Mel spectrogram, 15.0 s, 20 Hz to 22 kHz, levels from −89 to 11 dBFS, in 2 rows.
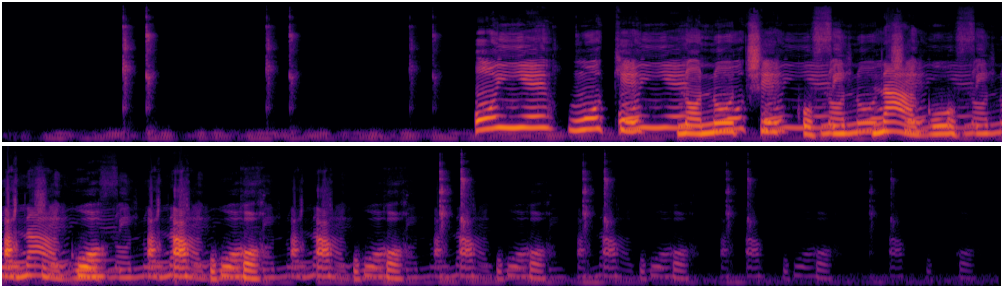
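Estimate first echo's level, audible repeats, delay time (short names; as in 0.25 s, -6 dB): -6.5 dB, 4, 1.074 s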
